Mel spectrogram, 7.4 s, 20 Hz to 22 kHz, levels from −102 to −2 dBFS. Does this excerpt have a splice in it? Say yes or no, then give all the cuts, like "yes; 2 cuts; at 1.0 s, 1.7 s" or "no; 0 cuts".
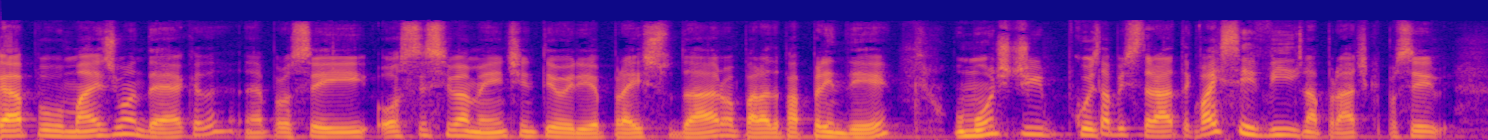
yes; 3 cuts; at 5.5 s, 6.0 s, 6.5 s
